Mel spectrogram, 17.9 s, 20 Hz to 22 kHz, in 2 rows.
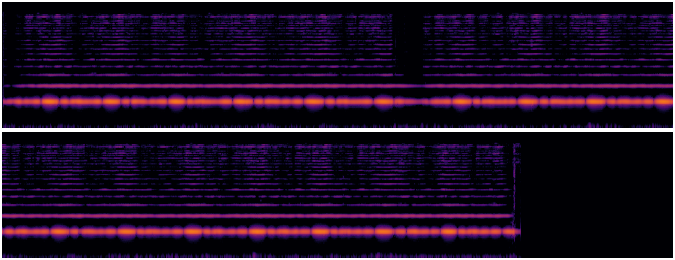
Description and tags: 17 Tehoste lasinsoitto6
Playing a water glass, a very even, sinewave-like sound
glass, resonance, ringing, wineglass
